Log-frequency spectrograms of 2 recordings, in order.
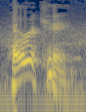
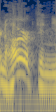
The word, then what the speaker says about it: Hurricane: The name of the town is spelt H-U-R-R-I-C-A-N-E. What's that spell? – Hurricane. – What's it spell? – Hurricane, right? You know how they pronounce it? Hurricane. You're in Hurricane, Utah, not Hurricane, Utah.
